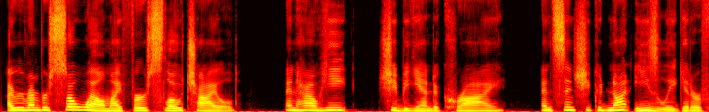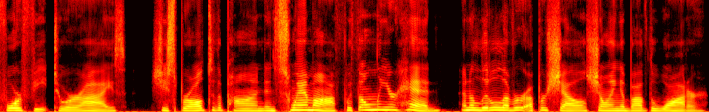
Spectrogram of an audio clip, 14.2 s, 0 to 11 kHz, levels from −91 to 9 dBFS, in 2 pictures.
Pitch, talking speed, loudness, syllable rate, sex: 195 Hz, 205 wpm, -17 LUFS, 5.3 syllables/s, female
